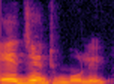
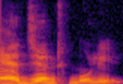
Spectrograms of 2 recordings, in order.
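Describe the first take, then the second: No difference in how they are said.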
